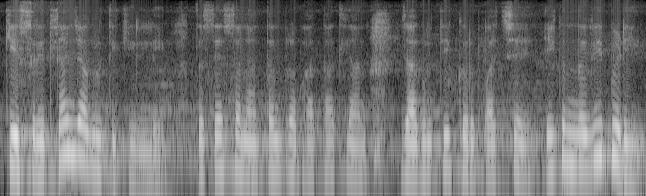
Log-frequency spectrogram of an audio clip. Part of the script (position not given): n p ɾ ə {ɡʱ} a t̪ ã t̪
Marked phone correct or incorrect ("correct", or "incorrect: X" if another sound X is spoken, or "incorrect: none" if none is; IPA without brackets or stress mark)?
incorrect: bʱ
